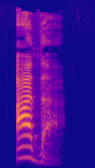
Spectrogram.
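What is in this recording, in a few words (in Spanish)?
"hada", Spanish, female; mekanta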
